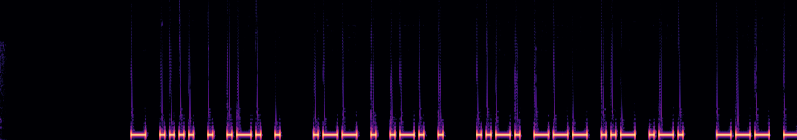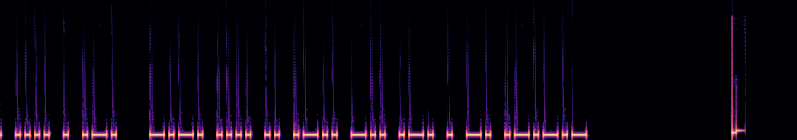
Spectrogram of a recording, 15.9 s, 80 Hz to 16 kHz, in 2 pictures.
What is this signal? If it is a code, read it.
Morse code, heard as a keyed tone, about 25 wpm, 700 Hz. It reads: THERE WERE FOUR OTHER CHILDREN.
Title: Sentences from Top 1000 Words - Review Part 1 - 25wpm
